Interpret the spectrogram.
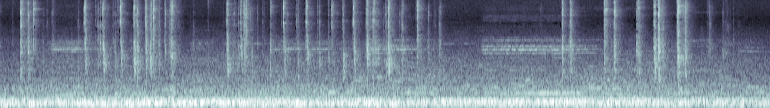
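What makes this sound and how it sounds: Both hands type steadily with their fingertips on a full-size mechanical keyboard with plastic keycaps, a metal and plastic frame and RGB backlighting, lying on a desk mat. A continuous stream of bright, sharp key clicks and taps rides over a loud, steady low hum that fills the whole clip.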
